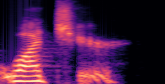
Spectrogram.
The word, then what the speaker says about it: What Cheer: And its town name is What Cheer. or as they pronounce it, Watcher, but it's spelled like What Cheer.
